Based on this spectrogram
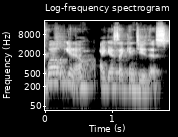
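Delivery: ordinary delivery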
